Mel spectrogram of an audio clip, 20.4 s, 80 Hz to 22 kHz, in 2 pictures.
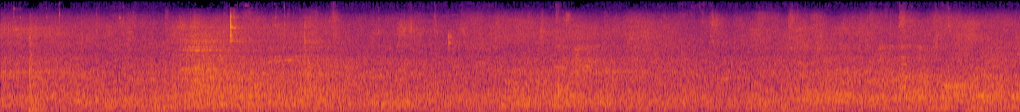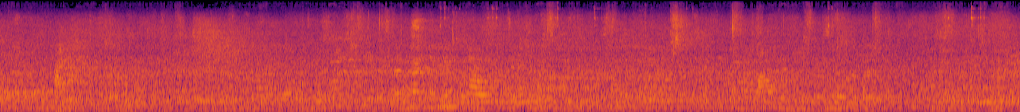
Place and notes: Vilnius Art11 fair - walk through
short walkthrough international Vilnius Art11 fair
